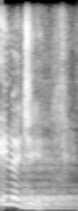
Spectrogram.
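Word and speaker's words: energy: यानी सॉफ्ट जी होगाय जिस तरह वर्ड है जिम तो जिम में जी के बाद वाई तो जिम और एनर्जी एनर्जी में देखो अगेन जी के बाद वाई है तो ये सफ जी यानी जीम की आवाज निकालेगा सेकंड है हमारे पास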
